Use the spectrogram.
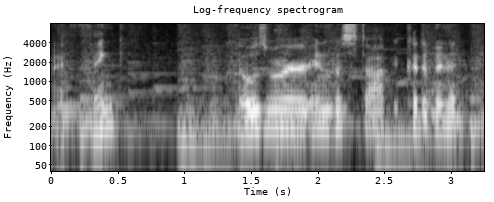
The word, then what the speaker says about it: Bastok: I usually start a character in the city of Bastok, or Bastok, however you want to pronounce it. Bravo, A, Sam, Tom, O-K. Bastok is how I pronounce it. And outside of Bastok is North Gustaberg, South Gustaberg, etc.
